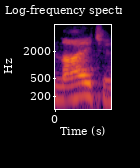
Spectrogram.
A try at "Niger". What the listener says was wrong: the French is slightly different. Niger, soft G.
